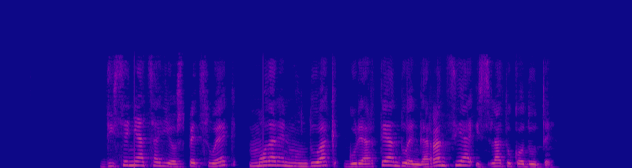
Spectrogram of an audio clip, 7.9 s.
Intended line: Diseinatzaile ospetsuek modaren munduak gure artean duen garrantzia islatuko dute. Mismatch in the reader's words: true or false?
false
